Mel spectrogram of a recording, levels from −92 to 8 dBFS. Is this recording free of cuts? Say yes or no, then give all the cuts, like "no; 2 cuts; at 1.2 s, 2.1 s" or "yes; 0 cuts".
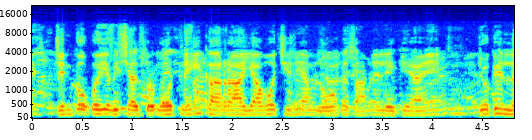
yes; 0 cuts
